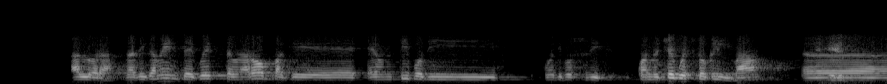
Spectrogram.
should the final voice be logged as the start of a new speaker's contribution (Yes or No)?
No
